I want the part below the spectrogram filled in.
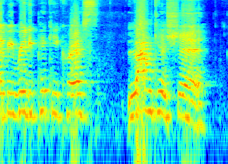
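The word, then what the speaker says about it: Lancashire: Chris Lancasher Lancasher. Lancasher. You don't So we don't say shers, we say shia.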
